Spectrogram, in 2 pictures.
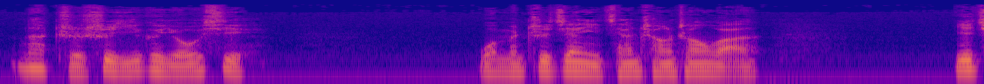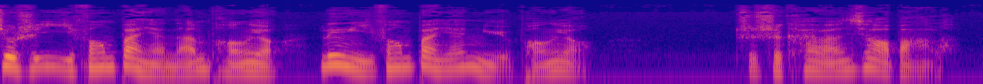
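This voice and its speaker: A man voicing a soft-spoken, hesitant young friend in an audiobook, explaining quietly and slowly. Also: medium pitch, expressive, breathy edge, no room sound. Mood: subdued. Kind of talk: audiobook character acting.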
